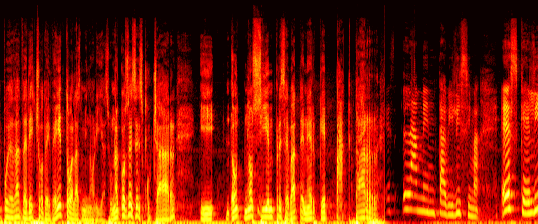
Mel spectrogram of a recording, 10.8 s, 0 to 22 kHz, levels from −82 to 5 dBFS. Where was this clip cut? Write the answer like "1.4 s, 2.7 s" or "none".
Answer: 7.8 s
